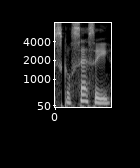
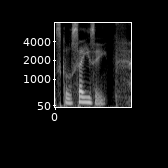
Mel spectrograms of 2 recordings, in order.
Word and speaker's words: Scorsese: I am pronouncing that name correctly. It is Scorsese and not Scorsese.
